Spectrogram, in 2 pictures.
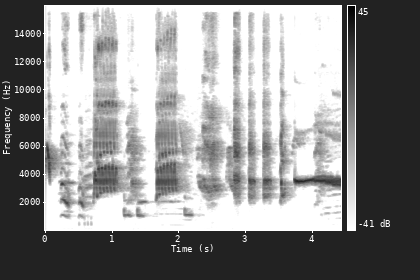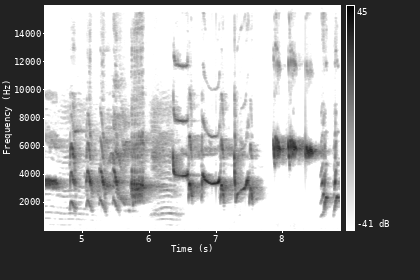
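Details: Asian pied starling song used as a master recording for training canaries: loud varied medley of harsh chattering notes, whistles, a sustained whistled note near the middle, buzzy rattles and a high clear whistle near the end.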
